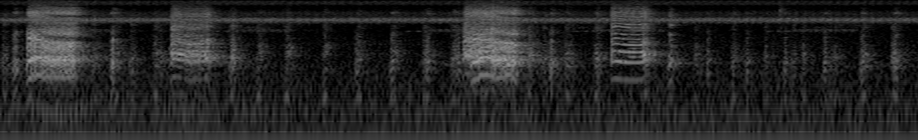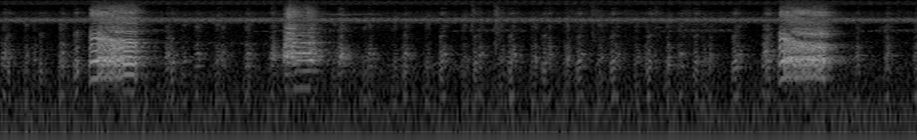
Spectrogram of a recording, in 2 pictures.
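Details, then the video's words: Female red junglefowl kept as a decoy hen for trapping, giving short loud clucking bursts spaced a second to several seconds apart, with faint rapid ticking pulses and a steady high hiss between them. "Ayam Hutan Pikat Betina"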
